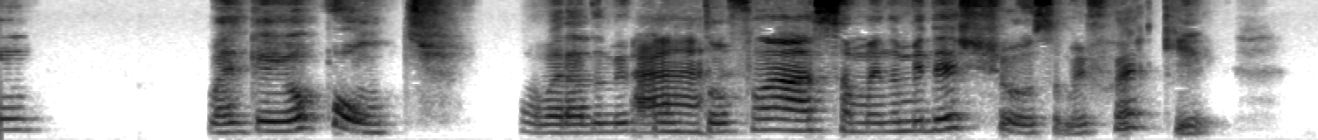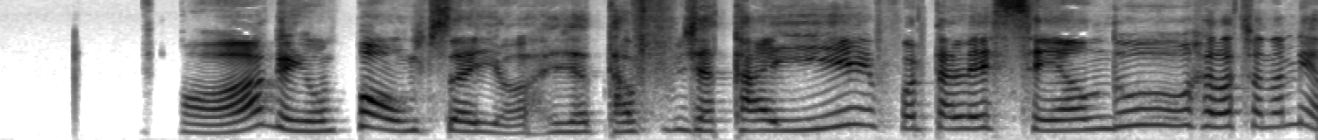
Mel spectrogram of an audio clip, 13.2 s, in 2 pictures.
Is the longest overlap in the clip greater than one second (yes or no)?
no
